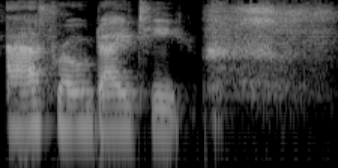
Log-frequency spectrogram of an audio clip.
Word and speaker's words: Aphrodite: it on it's comfortable and warm about Aphrodite pronounced Aphrodite sorry I had to read it Aphrodite is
